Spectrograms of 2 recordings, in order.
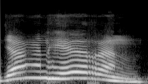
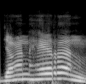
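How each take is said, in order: First: Slow emphatic repeat of "Jangan heran", higher and louder; stressed repeat. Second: Said in the usual way. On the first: Shown as a demonstration. Preacher warning the congregation, slow emphatic "Jangan heran".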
